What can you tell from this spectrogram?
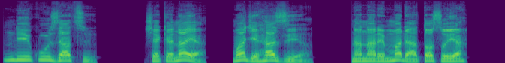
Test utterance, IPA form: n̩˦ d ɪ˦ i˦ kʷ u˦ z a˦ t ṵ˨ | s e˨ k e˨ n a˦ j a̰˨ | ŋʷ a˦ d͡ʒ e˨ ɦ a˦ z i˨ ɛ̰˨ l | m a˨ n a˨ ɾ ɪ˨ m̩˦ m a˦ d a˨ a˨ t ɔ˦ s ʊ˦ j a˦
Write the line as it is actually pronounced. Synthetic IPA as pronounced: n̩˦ d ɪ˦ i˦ kʷ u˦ z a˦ t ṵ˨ | ʃ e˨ k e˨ n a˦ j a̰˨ | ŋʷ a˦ d͡ʒ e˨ ɦ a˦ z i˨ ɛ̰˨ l | n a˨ n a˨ ɾ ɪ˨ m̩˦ m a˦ d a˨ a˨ t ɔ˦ s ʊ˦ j a˦

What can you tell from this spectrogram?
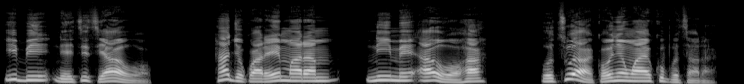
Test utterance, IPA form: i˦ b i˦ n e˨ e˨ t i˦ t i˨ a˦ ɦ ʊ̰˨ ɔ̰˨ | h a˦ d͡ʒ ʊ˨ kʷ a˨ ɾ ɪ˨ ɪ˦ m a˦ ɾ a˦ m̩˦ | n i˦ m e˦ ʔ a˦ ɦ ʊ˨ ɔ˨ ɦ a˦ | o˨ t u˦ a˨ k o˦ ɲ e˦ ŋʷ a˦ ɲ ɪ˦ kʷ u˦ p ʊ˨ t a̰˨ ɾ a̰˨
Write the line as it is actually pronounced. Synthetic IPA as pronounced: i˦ b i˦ n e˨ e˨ t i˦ t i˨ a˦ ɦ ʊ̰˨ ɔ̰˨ | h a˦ d͡ʒ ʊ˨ kʷ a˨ ɾ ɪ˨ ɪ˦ m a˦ ɾ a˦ m̩˦ | n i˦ m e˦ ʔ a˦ ɦ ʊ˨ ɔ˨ ɦ a˦ | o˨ t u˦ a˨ k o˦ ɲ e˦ ŋʷ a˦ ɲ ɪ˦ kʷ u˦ p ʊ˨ t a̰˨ ɾ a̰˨

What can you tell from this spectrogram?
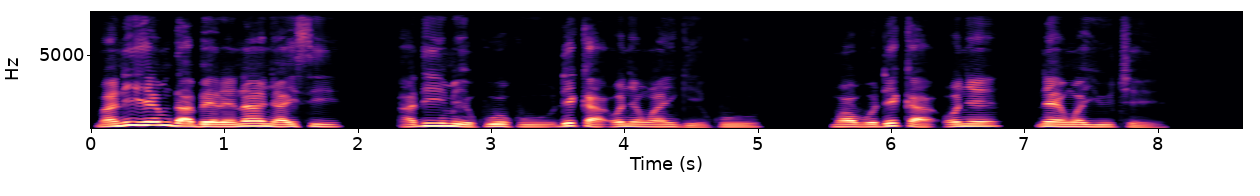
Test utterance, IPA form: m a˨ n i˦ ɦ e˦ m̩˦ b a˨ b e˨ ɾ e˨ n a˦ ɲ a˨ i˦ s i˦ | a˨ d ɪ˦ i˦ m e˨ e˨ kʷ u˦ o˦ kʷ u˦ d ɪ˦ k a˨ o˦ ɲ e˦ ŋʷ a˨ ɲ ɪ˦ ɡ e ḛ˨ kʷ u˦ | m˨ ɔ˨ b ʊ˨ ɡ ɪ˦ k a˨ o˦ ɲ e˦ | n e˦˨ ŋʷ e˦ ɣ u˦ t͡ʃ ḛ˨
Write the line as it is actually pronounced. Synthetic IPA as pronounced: m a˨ n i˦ ɦ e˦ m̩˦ d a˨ b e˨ ɾ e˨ n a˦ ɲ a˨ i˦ s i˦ | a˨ d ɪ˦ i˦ m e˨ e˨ kʷ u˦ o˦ kʷ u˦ d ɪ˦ k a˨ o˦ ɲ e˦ ŋʷ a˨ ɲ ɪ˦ ɡ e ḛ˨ kʷ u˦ | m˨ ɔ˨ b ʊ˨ d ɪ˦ k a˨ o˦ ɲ e˦ | n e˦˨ ŋʷ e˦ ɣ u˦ t͡ʃ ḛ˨

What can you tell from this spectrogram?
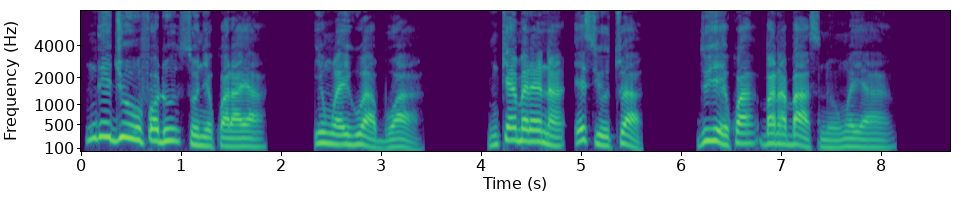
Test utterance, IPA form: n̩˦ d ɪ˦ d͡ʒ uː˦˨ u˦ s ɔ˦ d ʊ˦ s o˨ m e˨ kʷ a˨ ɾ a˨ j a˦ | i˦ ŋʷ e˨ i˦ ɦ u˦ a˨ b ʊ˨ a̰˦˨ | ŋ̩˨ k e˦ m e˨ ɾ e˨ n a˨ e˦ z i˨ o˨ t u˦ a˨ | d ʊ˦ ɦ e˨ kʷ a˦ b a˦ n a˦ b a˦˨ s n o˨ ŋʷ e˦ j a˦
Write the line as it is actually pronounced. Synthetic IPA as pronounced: n̩˦ d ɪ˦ d͡ʒ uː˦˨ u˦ f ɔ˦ d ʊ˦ s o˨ ɲ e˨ kʷ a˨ ɾ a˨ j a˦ | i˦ ŋʷ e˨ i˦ ɦ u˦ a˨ b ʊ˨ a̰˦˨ | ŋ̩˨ k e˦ m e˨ ɾ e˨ n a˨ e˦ s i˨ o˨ t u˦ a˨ | d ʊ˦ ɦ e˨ kʷ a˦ b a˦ n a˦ b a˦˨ s n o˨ ŋʷ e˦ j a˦

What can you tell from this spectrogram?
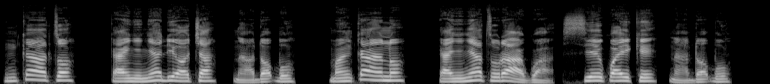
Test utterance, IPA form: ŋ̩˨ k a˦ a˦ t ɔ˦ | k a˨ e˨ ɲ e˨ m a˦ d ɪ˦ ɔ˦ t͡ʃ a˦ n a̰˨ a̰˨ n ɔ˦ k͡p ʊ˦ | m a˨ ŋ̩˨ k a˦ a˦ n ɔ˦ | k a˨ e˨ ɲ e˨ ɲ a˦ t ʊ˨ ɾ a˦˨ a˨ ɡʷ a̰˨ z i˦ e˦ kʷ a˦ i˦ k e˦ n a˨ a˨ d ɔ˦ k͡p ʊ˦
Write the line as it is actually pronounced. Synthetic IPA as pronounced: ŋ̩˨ k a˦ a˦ t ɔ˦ | k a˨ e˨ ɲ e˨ ɲ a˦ d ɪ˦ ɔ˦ t͡ʃ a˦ n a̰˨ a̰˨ d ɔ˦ k͡p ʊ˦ | m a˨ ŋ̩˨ k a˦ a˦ n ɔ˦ | k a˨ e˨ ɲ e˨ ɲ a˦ t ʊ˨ ɾ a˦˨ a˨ ɡʷ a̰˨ s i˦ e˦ kʷ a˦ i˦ k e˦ n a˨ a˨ d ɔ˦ k͡p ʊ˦

